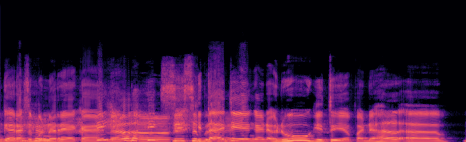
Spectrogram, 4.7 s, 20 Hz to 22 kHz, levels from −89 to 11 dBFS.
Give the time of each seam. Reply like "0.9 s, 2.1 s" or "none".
none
